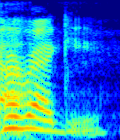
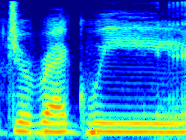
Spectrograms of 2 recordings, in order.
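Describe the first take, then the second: First: The name begins with an H sound. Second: The name begins with a J sound. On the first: The speaker calls it right. "so it's a h. Howdy" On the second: The speaker calls it wrong. "I've gotten"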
